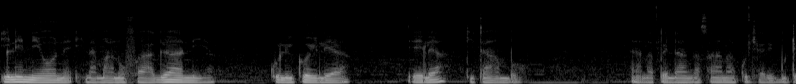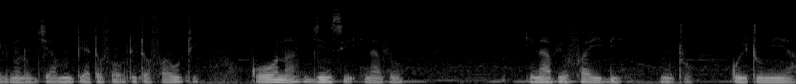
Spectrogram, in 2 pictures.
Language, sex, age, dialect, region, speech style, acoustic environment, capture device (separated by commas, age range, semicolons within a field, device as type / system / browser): Swahili, male, 18-24, Kenya - Mombasa, Kenya, focused, silence, mobile / Linux / Chrome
